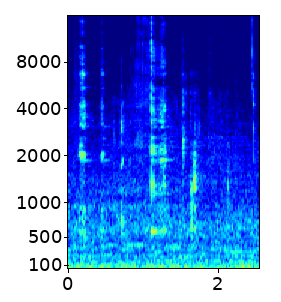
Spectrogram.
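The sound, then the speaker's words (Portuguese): Someone sips water from a glass, with a few light glassy clinks and soft taps scattered over a couple of seconds, faint against a low steady hum and no talking. “Essa pausa aí que eu dou é para beber uma água, tá, galera?”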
